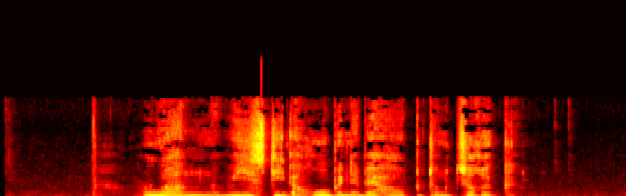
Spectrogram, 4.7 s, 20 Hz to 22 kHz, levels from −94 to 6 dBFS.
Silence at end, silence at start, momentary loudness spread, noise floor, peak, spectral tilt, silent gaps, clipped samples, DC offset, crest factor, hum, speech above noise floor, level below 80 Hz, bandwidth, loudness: 0.85 s; 1.05 s; 16 LU; -71 dBFS; 0 dBFS; -2.5 dB/octave; none; under 0.1%; under 0.1%; 28 dB; none; 46 dB; -54 dBFS; 16 kHz; -23 LUFS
